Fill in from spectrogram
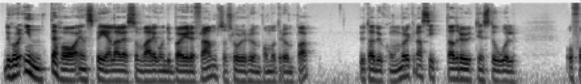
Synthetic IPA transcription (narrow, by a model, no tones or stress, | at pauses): d̪ɵkʰɔmːəɾʔɪnt̪əɦɑːʔɛ̰nspeːlaɾəsɔmvaɾjəɡɔŋd̪ɵbœɾjəɖɛfɾamːsɔsloːɖɵɾɵmpamʊt̪ɾɵmpːa | ʉ̟ːt̪and̪ɵkʰɔmːəɾɔkʰɵnːasɪt̪ːaɔd̪ɾɑːʉt̪̚d̪ɪnst̪uːl | ʔɔf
